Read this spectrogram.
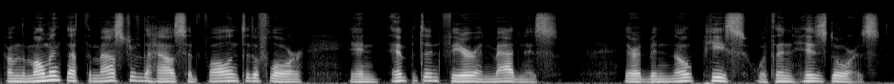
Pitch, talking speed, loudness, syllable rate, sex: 140 Hz, 180 wpm, -17 LUFS, 4.8 syllables/s, male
